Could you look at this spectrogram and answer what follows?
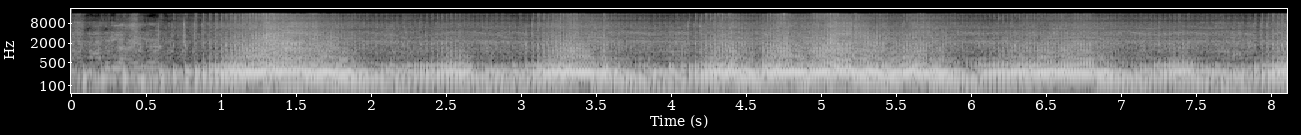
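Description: TVS Apache RTR 160 4V's single-cylinder engine, fitted with an aftermarket performance exhaust, running with the throttle blipped again and again, its pitch rising and falling about once a second.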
